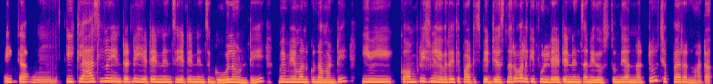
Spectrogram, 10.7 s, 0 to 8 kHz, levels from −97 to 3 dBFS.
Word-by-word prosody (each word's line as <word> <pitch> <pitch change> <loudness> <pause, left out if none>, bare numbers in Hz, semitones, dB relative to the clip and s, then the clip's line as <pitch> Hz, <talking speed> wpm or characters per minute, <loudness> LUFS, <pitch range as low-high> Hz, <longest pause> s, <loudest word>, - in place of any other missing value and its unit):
ఇంకా 260 - -1
హ్మ్, 110 -1 -6 0.3
ఈ - - +4
క్లాస్‌లో 280 +2 +1
ఏంటంటే 260 0 0
ఎటెండెన్స్, 245 0 +2
ఎటెండెన్స్ 235 0 0
గోల 225 +2 +3
ఉంటే, 205 +1 -2 0.4
మేమేమనుకున్నామంటే 240 -2 +1 0.4
ఈ - - +4 0.5
కాంపిటీషన్‌లో 260 +3 0
ఎవరైతే 255 +1 +1
పార్టిసిపేట్ 225 +1 -1
జేస్తున్నారో, 235 +4 +1
వాళ్ళకి 265 -2 0
ఫుల్‌డే 240 -1 +3
ఎటెండెన్స్ 230 0 +1
అనేది 220 0 +2
వస్తుందన్నట్టు 220 - -1 0.2
చెప్పారనమాట. 225 -5 -1
235 Hz, 120 wpm, -23 LUFS, 220-255 Hz, 0.5 s, ఈ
